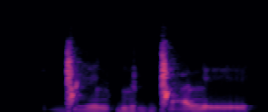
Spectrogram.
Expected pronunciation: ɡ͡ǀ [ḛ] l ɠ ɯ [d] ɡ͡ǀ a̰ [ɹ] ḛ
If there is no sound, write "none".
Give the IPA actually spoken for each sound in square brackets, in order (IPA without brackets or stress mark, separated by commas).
e, d, l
